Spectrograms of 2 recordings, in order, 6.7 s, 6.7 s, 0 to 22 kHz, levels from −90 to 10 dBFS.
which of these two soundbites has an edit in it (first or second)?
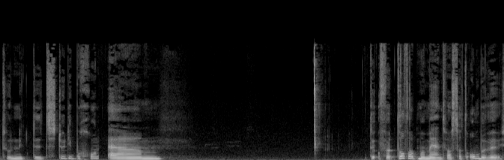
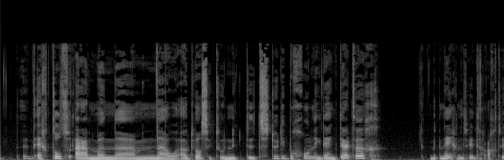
first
